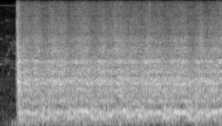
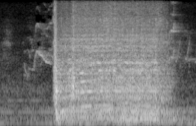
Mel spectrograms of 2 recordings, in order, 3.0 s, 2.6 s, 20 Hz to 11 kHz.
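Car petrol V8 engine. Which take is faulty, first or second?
second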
